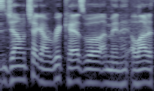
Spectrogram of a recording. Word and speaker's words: Caswell: It's Caswell, correct? That's correct. I mean, a lot of people pronounce things differently, so I didn't know. It's been Caswell, Casual. I've gotten Casual.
